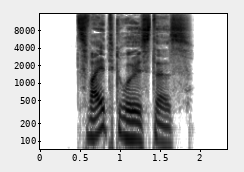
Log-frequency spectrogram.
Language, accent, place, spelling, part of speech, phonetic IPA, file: German, Germany, Berlin, zweitgrößtes, adjective, [ˈt͡svaɪ̯tˌɡʁøːstəs], De-zweitgrößtes.ogg
- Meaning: strong/mixed nominative/accusative neuter singular of zweitgrößter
